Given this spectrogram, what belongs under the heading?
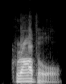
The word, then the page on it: grovel: American English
